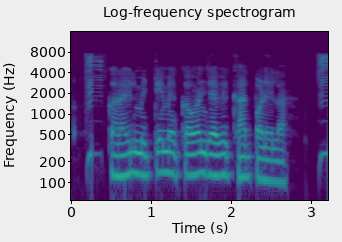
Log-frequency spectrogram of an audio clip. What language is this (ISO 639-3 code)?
bho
